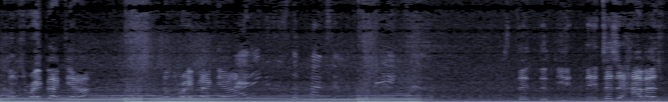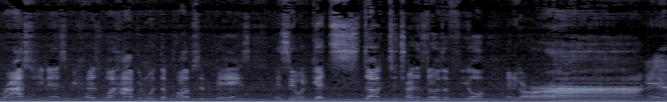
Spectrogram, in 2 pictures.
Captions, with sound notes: Comes right back down. (engine revving) Right back down. I think this is the pops and bang though. It doesn't have as raspiness, because what happened with the pops and bangs is it would get stuck to try to throw the fuel and go (imitates engine revving)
